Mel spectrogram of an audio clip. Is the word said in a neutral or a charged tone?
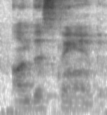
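neutral. It is said in a plain, neutral tone.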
